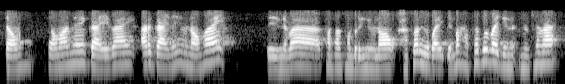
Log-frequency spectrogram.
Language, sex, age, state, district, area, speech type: Bodo, male, 18-30, Assam, Chirang, rural, conversation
